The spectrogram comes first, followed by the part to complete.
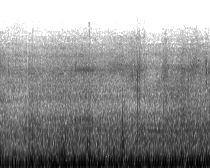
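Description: Harley-Davidson touring motorcycle's V-twin engine running steadily under the rider, a deep even engine note with a haze of road noise above it.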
